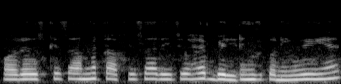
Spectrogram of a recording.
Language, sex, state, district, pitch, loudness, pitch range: Hindi, female, Punjab, Pathankot, 240 Hz, -15 LUFS, 230-250 Hz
